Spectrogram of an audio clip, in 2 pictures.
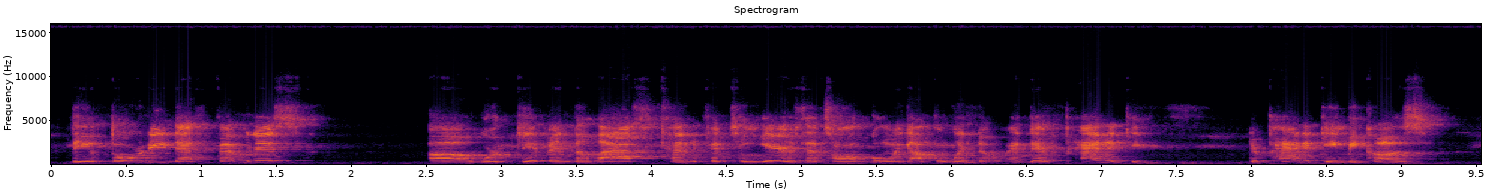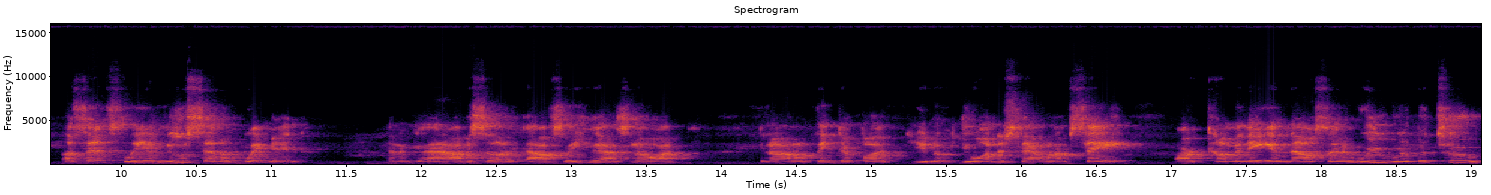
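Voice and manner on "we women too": high-pitched, soft, mocking voice. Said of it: "That's how they sound".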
